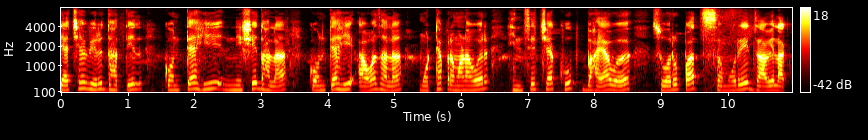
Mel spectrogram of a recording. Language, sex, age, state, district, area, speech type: Marathi, male, 18-30, Maharashtra, Kolhapur, urban, read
